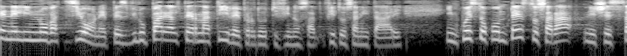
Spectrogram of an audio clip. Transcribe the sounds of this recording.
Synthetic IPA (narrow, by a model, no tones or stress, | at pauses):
enelːinːovat̪sːjoːnepezvilupːaːɾealt̪ernat̪iːveajpɾod̪ot̪ːiffit̪osanit̪aːɾiiŋkwest̪okont̪ɛst̪osaɾanet͡ʃesː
